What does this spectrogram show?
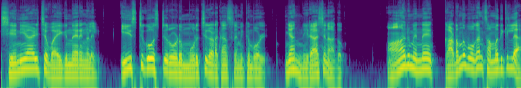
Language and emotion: Malayalam, angry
